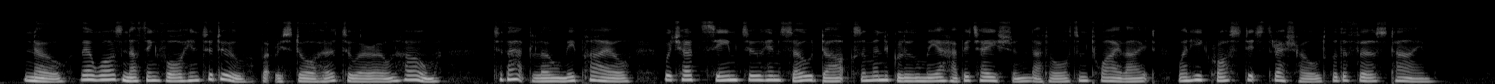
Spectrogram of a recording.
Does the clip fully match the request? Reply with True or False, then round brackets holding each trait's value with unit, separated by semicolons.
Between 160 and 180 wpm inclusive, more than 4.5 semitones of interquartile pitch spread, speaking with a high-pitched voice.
False (175 wpm; 5.1 semitones; 165 Hz)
